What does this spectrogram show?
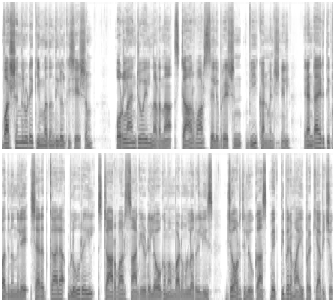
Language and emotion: Malayalam, neutral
